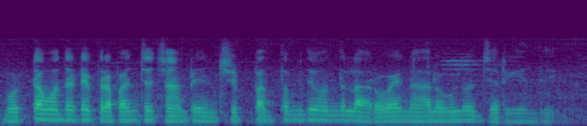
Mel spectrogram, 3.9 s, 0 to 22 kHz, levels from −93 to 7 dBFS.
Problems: constant background noise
